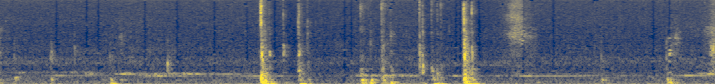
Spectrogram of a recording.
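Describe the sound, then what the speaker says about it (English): Computer keyboard typing in irregular bursts, with a few sharp louder keystrokes standing out among lighter taps, close to the microphone with a faint background hum. "I've been pressing wrong keys on my keyboard today."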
